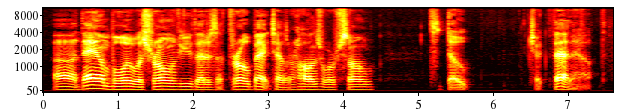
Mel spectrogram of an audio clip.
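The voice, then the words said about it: Hoarse voice. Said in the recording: “I'm hoarse.”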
